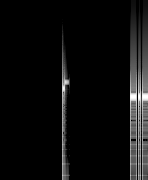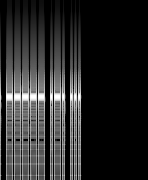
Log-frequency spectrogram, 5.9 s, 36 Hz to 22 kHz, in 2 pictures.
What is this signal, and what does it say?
Morse code, heard as a keyed tone, about 30 wpm, 700 Hz. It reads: K0RS
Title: NA SOTA Chaser Callsigns 30wpm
